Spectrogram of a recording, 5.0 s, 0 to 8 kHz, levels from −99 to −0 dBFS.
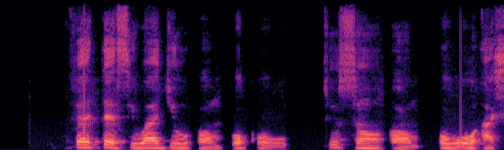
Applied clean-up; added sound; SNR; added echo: none; none; none; none.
